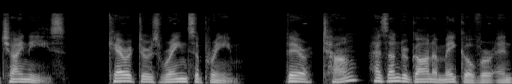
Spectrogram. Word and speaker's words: 長: The Chinese character chang 长 has a pronunciation that's quite similar to the word charm.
